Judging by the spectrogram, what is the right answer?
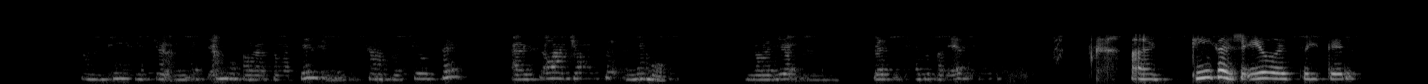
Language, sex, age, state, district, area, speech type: Kashmiri, female, 18-30, Jammu and Kashmir, Kupwara, rural, conversation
